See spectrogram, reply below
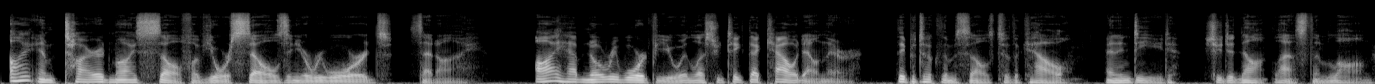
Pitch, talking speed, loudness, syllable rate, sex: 90 Hz, 165 wpm, -19 LUFS, 4.2 syllables/s, male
